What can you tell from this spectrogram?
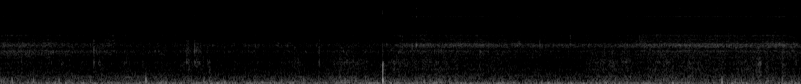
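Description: Wind noise on the microphone: a low steady rumble with faint hiss, and a small click about four seconds in.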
